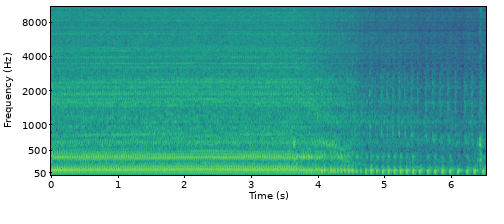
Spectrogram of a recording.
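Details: Yamaha Breeze 125 (Grizzly 125) ATV, first start after about two years in storage, fresh gas and choke used: steady single-cylinder running settling into a slow, even putter with no misses or knocks; running healthy.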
